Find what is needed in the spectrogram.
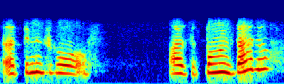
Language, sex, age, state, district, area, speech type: Kashmiri, female, 30-45, Jammu and Kashmir, Bandipora, rural, conversation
